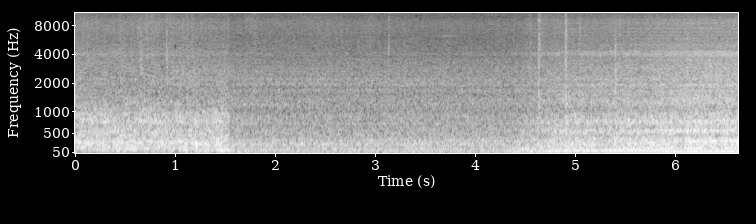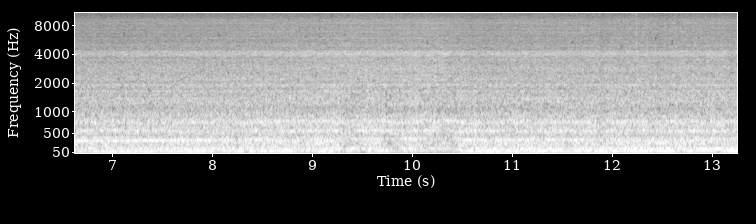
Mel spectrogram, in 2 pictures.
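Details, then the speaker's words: Van accelerating from 0 toward 30 mph: engine drone swells loud and high while speed barely builds, revving with no power, fine above 30 mph; owner suspects fuel or transmission, unconfirmed. "okay so that was at zero trying to get to 30 and accelerating and it h and it's making that uh sound and then there's no power as I'm accelerating"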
